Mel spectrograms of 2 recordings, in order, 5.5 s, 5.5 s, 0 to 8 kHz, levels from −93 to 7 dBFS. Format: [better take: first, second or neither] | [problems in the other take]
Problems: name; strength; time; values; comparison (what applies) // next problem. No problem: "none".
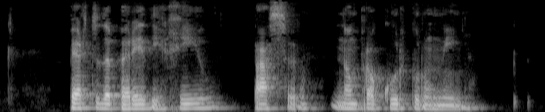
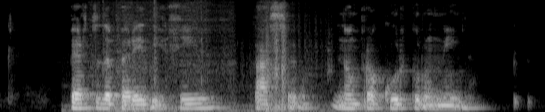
first | background sound (Drawer open or close); 17 dB below the speech // room echo; dies away in 0.2 s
